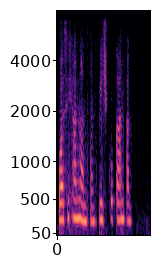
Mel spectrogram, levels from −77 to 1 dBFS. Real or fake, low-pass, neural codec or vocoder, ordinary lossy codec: fake; 7.2 kHz; codec, 16 kHz, 0.8 kbps, ZipCodec; Opus, 16 kbps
